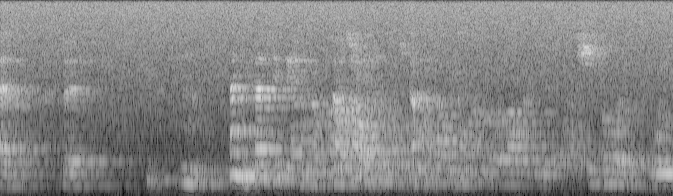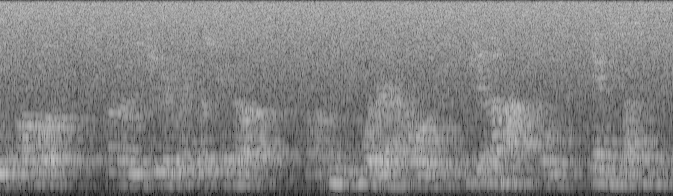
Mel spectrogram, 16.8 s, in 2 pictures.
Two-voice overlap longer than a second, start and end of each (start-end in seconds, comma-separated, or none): 4.2-6.0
